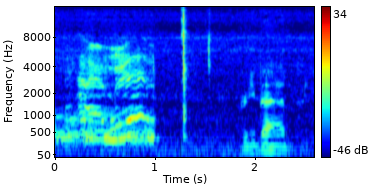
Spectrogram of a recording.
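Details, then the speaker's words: Homemade record cut on a diamond-turning lathe, played on a cheap briefcase turntable: warbling music whose pitch slides up and down because the cutting velocity control couldn't keep up, so the speed was inconsistent and too slow. "so that was you know the load changing because it was running out and speeding up and slowing down and in general just not going fast enough so it sounds super creepy and distorted but it at least plays"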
